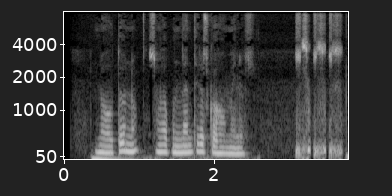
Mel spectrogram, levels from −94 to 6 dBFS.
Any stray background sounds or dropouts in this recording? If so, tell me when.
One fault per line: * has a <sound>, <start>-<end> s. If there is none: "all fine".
* has a laugh, 3.1-3.7 s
